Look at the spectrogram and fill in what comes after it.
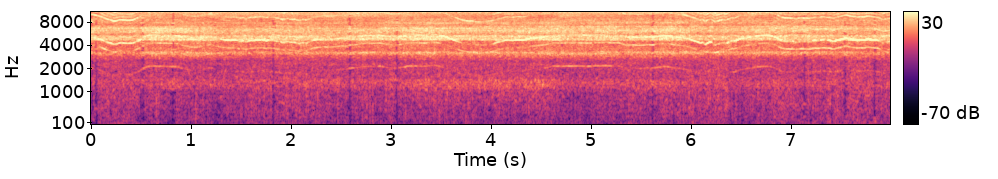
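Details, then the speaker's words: Upper second molar sectioned with a diamond bur before immediate implant placement, roots fused like a single root: steady high-pitched high-speed dental drill whine with water spray as the molar is cut apart. "Tốt hơn là tôi nên cắt nó đi Làm ơn cho tôi một mũi khoan kim cương Một ít nước chảy ra"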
